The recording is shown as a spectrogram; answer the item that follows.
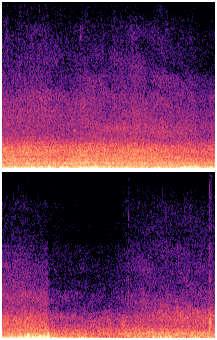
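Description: Wind buffeting the microphone over the steady wash of sea surf breaking on rocks below. The wind gusts hardest about five seconds in, then eases off and the sound drops noticeably quieter.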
